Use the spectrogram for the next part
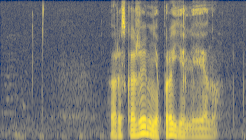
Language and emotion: Russian, sad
